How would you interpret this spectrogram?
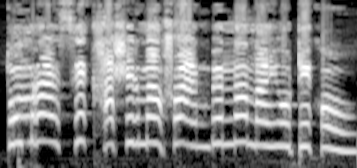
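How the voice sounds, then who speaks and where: A woman's voice: very high voice, fairly even intonation, fairly quick, pushed and bright, slight background noise, full character voice. A woman voicing a quarrelsome, aggrieved village wife in a comedy cartoon, scolding in a northern Bangladeshi Rangpuri accent. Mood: nagging, aggrieved. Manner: scolding, complaining. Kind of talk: comedy cartoon voice acting in rural dialect.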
